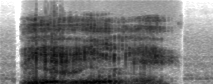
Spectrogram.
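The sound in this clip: A hungry lion's roar: one loud, rough, drawn-out bellow lasting about a second and a half, heard alone with no talk.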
